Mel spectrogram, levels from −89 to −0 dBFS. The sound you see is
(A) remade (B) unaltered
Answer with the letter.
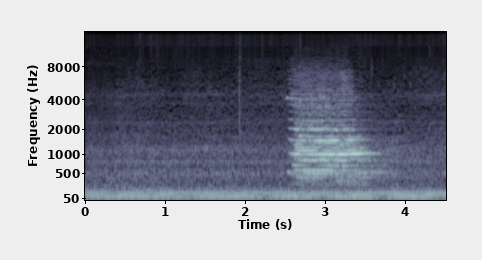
B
